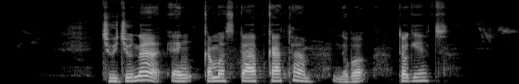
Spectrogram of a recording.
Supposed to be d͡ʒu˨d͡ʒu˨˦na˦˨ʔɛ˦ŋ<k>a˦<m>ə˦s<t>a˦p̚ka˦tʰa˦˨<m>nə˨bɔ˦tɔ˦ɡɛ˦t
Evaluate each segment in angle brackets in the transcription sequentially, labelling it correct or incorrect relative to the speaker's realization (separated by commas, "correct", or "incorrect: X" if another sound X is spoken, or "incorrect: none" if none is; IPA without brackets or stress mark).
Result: correct, correct, correct, correct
